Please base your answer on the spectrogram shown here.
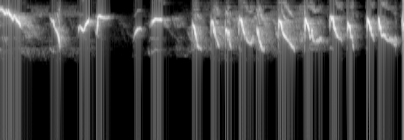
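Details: Mountain white-eye lure song used to train young birds: high, thin chirps, first a few scattered notes, then a rapid run of sharp descending twitters repeated several times a second.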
